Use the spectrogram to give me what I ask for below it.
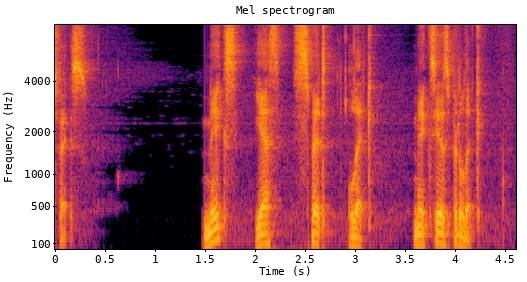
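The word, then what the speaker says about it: Mxyzptlk: Mix lick. And the way that it's spelled, it's not mixelick. So, stop calling it Mixelick, people.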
